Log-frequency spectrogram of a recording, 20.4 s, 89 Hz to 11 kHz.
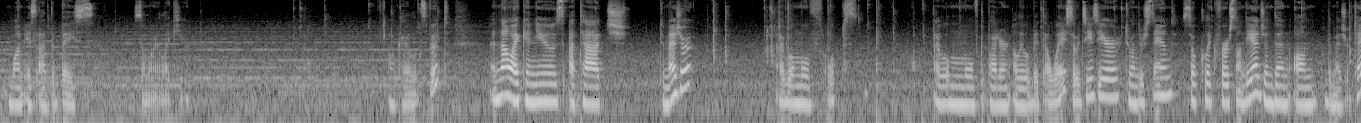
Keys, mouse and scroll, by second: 10.6 a, 10.9 q, 11.6 click, 11.8 1, 20.2 q.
